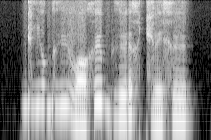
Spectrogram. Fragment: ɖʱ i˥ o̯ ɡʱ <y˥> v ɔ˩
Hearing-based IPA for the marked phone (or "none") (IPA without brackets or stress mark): y˥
